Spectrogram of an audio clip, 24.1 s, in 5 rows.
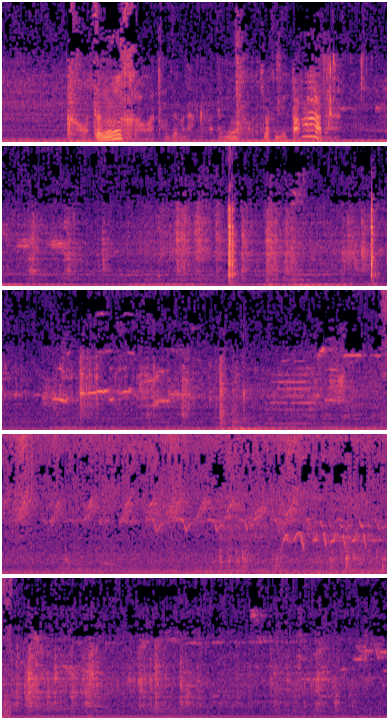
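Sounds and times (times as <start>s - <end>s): outdoor background hum: 0.0s - 24.0s
birds chirping and calling: 10.1s - 12.2s, 13.6s - 19.4s.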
